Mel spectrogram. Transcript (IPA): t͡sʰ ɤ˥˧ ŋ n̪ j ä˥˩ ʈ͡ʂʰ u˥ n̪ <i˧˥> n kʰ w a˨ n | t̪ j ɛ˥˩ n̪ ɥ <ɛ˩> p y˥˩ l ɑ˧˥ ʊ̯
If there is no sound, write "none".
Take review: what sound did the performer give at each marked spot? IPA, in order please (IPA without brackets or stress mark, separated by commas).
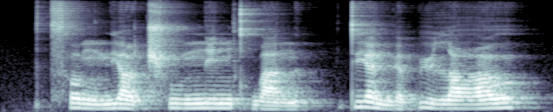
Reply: i˥, ɛ˩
